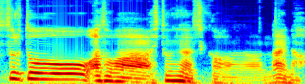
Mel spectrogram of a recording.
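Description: Very wide pitch swings mark a man's speech at a fairly slow pace. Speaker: comedian and game streamer. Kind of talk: casual game let's play with script reading.

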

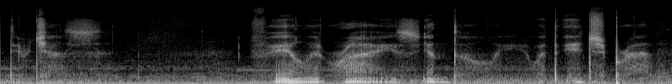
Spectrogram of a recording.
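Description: Whispering with long, frequent pauses, a man speaks at a very slow pace over music in the background. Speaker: ASMR creator. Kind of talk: guided meditation. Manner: soft-spoken. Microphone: studio mic.

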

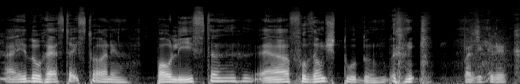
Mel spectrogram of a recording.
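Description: At a fairly slow pace, a man talks in a medium pitch with fairly even intonation and long, frequent pauses. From Brazil, São Paulo. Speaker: podcaster. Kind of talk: casual chat.

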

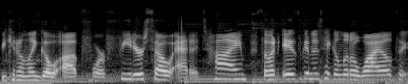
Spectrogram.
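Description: A woman talks at a fairly quick pace with ordinary pitch variation. The sound is dry with no echo, and faint music plays in the background. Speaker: DIY home builder vlogger. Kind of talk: casual vlog chat. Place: open country. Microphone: phone near.

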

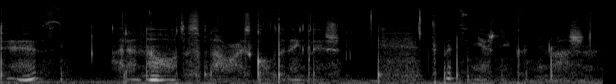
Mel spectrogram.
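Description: Very slowly, a woman speaks in a whisper. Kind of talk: soft role-play talk to the viewer. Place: home room.

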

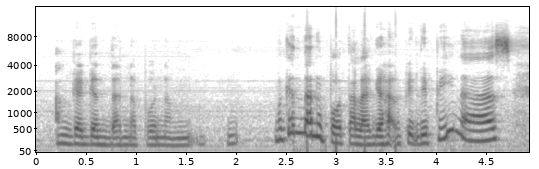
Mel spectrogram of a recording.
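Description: Over noticeable background noise, a woman speaks in a fairly low voice. Her pitch swings very widely. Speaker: vlogger. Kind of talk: casual monologue. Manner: halting.

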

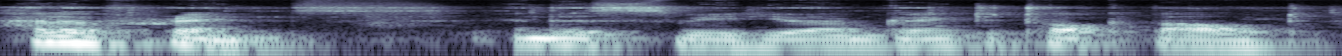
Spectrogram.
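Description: A man with a fairly low pitch sounds somewhat breathy over light background noise. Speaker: educator giving advice. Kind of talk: tutorial. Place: home room. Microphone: lapel.

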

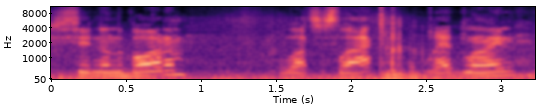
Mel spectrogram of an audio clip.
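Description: Over clear background noise, a man speaks fairly slowly at a fairly high pitch with fairly even intonation.

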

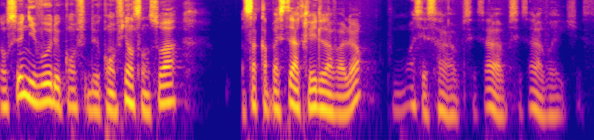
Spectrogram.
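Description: Over a quiet background, a man with a dark, mellow, somewhat breathy voice talks at a fairly quick pace with big swings in loudness. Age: 30s. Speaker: fintech startup co-founder; podcast guest. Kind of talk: podcast interview. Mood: calm, reflective. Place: studio. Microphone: studio mic.

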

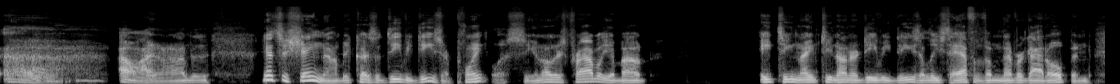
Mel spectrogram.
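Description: With a Chicago accent, a man with a very deep, low pitch speaks in an animated tone at a moderate pace with ordinary pitch variation, the sound dry with no echo and the background quiet. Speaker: radio producer and show host. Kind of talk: casual interview chat. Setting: live online show. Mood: wistful, casual. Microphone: video call.

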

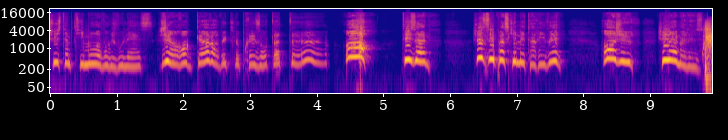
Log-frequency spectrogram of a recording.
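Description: A cartoonish character voice at extremely high pitch, broken by long, frequent pauses. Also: moderate pace, very clean recording, silent background. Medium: puppet. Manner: excited, flustered.

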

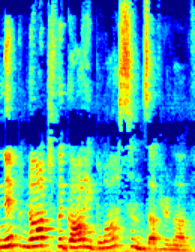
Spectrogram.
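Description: A woman's voice is heard with audible room echo. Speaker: actor performing a classical role. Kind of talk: dramatic monologue. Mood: earnest, sorrowful. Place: home room. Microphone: camera far.

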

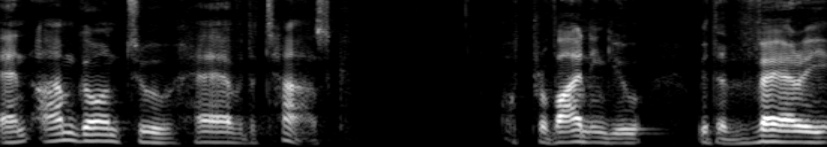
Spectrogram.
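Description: A man speaks at a moderate pace with vocal fry against a quiet background. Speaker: neuroscientist and psychiatrist. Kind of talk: lecture. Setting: stage with audience. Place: hall.

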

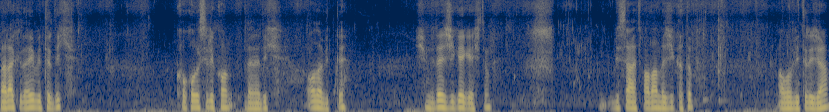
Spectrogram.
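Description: A man speaks at a moderate pace in a monotone, flat intonation, with long, frequent pauses. His tone is dark and mellow, and the sound is dry with no echo. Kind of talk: casual vlog chat. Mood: calm, content. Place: waterside. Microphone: phone near.

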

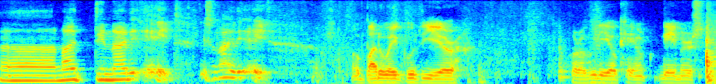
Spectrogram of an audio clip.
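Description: A man with a Finnish accent speaks at a very slow pace, his pitch swinging very widely, with long, frequent pauses over light background noise. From Finland. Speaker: urban explorer vlogger. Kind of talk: casual solo vlog narration. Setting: outdoors, exploring abandoned building. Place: home room. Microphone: phone near.

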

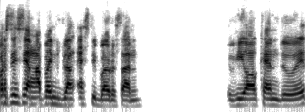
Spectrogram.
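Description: A man's fairly high voice, very fast, in a dry, close sound with no echo. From Indonesia. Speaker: scholarship alumnus. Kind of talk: casual greeting message. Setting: outdoors video call. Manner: animated.

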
